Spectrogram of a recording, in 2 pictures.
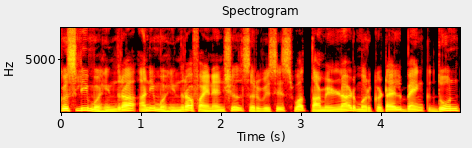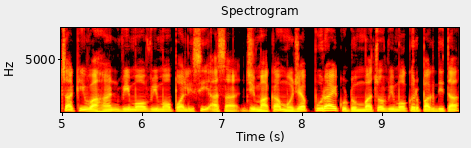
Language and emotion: Goan Konkani, neutral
